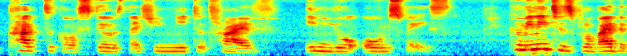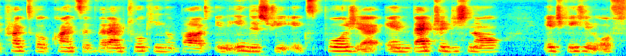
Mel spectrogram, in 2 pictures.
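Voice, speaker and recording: Woman giving a tech talk, earnest and measured, sounds a little distant from the mic. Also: medium pitch. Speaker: conference speaker. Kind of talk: prepared conference talk.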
